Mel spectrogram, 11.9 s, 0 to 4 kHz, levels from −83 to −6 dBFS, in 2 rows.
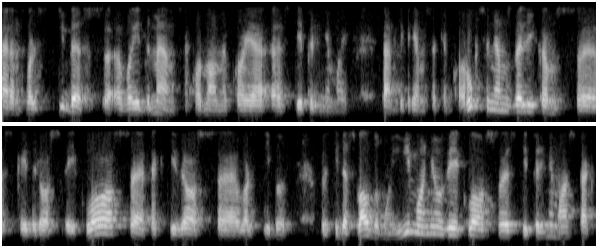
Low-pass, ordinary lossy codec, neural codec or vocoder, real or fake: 3.6 kHz; Opus, 64 kbps; none; real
